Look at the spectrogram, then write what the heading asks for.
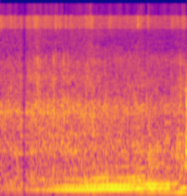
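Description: A car arriving, its engine humming steadily and swelling slightly louder as it nears, close by, with no talking.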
